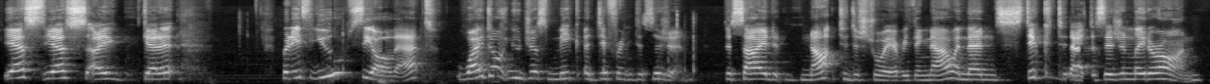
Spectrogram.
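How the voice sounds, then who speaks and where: Woman acting death itself, kinda high voice, plain spoken and questioning, stage play reading. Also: unhurried, a bit bright. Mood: impatient, reasoning.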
